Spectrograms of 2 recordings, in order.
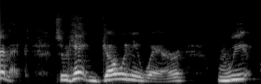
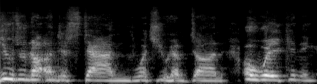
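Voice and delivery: imitating a villain monologue; lightly voiced grand villain speech; slow theatrical villain menace; 6 dB louder than usual. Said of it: "he will full on villain monologue".

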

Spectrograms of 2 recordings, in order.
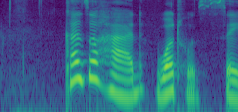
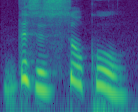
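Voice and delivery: excited shout; 5 semitones higher, slower than usual. Acted. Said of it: "Kadzo shouted".

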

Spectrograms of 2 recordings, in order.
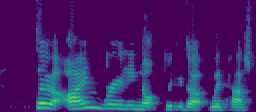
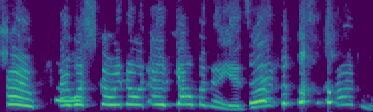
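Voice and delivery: high, squeaky put-on British accent, laughing through it; mock British accent. Shown as a demonstration. Doing her British accent on request for friends, high and giggly. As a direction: ham up a British pub-goer accent, much higher. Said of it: "I'll do mine".

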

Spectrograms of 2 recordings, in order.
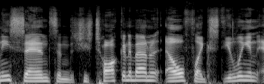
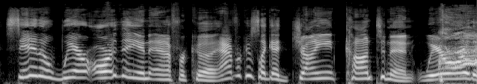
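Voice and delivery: high, questioning fairy voice; incredulous fairy; 7 semitones higher than usual. Retold or imitated. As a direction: press Santa for details. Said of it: "she's like".

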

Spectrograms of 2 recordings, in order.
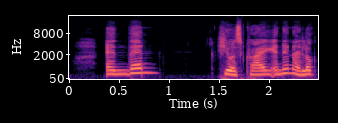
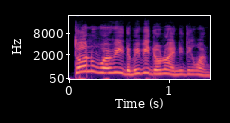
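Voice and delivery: quick, louder, higher brush-off; imitated careless parent, pitched up and fast; mock dismissive reassurance; 5 semitones higher, 5 dB louder, faster than usual. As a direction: wave the worry away, mimicking others. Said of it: "then people have arguments".

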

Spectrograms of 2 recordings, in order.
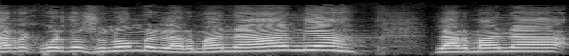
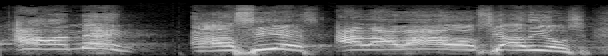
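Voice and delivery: exultant reply; 5 semitones higher, slower than usual. Retold or imitated. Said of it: "pues yo les decía".

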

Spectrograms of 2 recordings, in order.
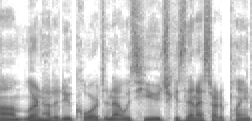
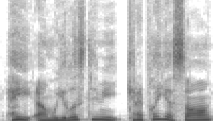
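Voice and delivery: higher, hopeful fan asking; eager teen fan; 6 semitones higher than usual. Retold or imitated. Young fan to Michael, hopeful and higher. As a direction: ask like a starstruck kid.

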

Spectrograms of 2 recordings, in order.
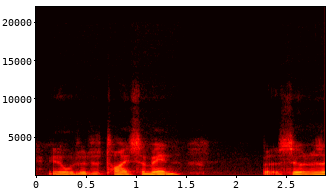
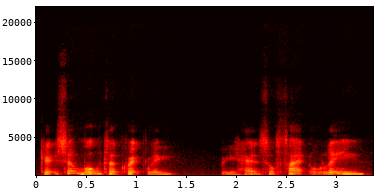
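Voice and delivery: angry; 6 semitones higher than usual. A narrator's reading. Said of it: "she called in a passion".

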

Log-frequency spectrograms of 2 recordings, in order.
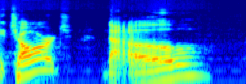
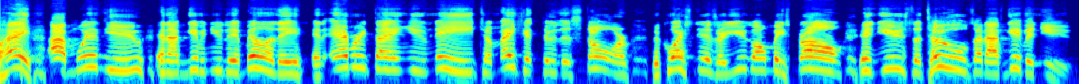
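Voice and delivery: preaching at full force; 5 semitones higher than usual. Acted. Preacher urging the congregation to trust God, full force. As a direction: build it up and push it to the back pew.

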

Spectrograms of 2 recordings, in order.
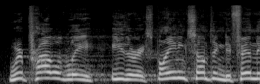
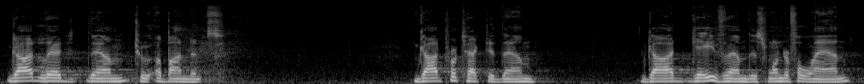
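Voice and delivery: reverent listing; 7 semitones lower, slower than usual. Acted. Slow soft list of blessings.

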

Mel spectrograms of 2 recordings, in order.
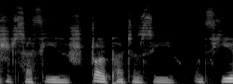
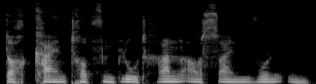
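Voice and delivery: usual speaking voice

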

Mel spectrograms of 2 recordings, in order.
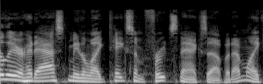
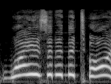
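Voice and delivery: put-on high, exasperated shout at the kid; outraged high yell; 4 dB louder, faster than usual. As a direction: demand an answer, voice cracking up high. Grabbing the kid, yelling.

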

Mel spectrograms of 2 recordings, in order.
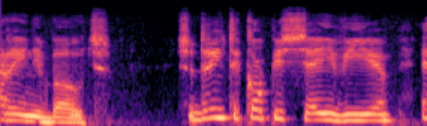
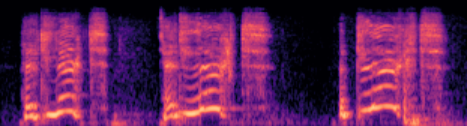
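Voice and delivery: rising higher with each cry; excited squeal; slower than usual. A narrator's reading. Shark squealing with joy on first swim. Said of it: "gilt Frederik naar Manfred".

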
